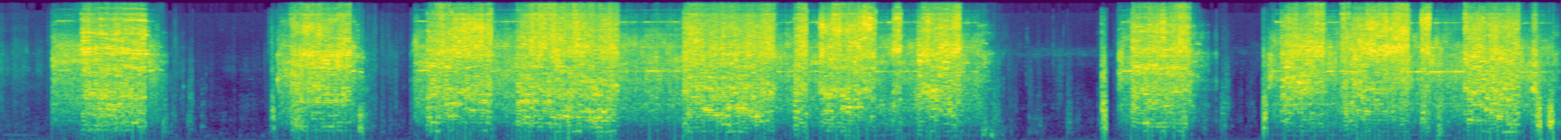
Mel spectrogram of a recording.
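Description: A metal car body panel is cut along a seam in several loud, harsh grinding bursts of a few seconds each, separated by short quiet gaps.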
